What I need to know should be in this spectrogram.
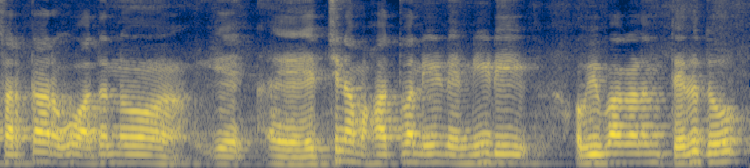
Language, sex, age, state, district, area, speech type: Kannada, male, 18-30, Karnataka, Bellary, rural, spontaneous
